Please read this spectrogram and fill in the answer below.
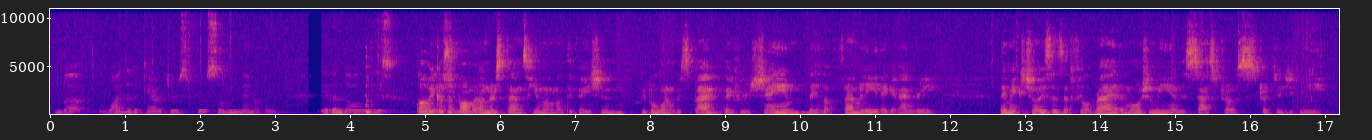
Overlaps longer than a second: present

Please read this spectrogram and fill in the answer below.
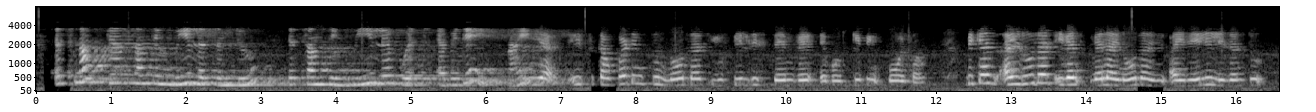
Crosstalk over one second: none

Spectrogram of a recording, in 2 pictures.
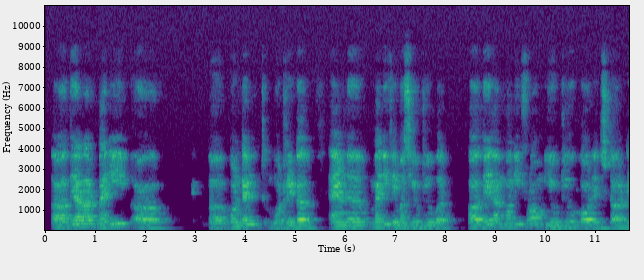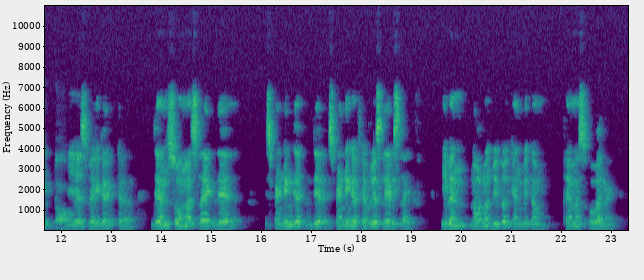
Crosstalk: none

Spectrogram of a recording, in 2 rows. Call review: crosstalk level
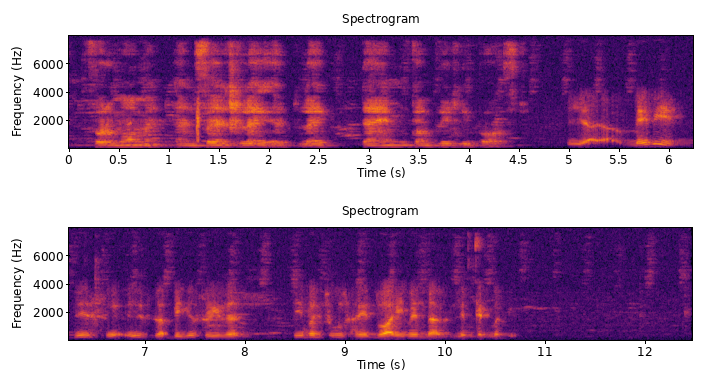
none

